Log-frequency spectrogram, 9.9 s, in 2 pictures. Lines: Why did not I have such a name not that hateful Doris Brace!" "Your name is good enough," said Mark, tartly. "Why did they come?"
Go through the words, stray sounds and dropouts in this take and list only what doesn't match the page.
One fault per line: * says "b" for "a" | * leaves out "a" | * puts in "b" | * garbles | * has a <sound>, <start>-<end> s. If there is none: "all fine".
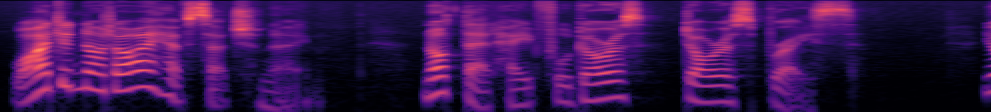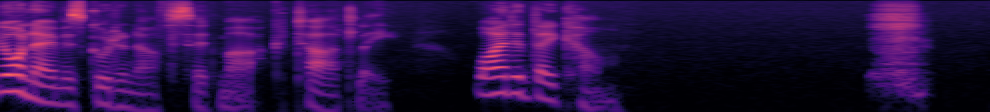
* puts in "Doris"
* has a sniff, 9.3-9.6 s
